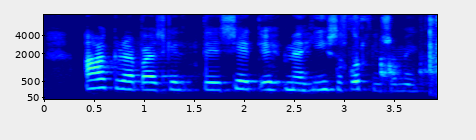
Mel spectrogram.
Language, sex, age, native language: Icelandic, female, 16, Icelandic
